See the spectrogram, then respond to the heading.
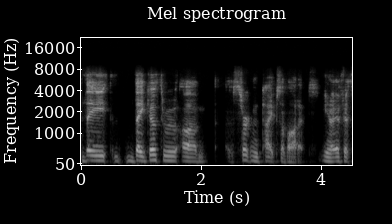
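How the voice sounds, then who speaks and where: A male speaker, moderate pace, quiet background. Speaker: software consultant; presenter. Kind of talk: software demo presentation. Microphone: video call.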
